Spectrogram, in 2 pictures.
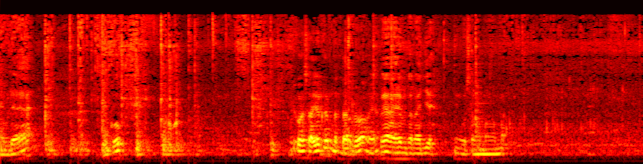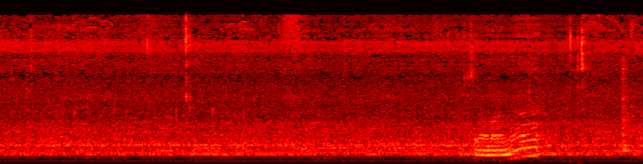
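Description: Water simmers and bubbles in a pot.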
